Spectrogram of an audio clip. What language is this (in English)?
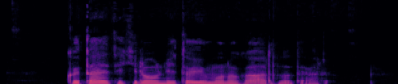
Japanese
